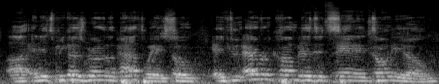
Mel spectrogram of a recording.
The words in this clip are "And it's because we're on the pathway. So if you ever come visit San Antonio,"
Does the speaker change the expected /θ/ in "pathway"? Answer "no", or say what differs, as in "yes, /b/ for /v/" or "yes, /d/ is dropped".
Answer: no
